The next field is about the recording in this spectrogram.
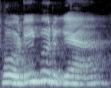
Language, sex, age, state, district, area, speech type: Goan Konkani, female, 45-60, Goa, Quepem, rural, spontaneous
